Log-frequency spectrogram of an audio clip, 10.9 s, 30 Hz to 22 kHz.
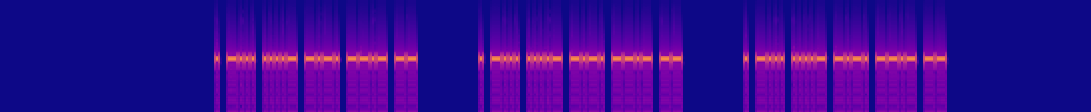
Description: Morse code, heard as a keyed tone, about 40 wpm, 700 Hz. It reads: EB4CQM EB4CQM EB4CQM
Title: DXCC-100 Call Signs - 6 Characters - Repeated 3x - 40wpm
